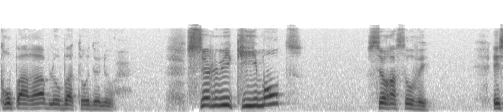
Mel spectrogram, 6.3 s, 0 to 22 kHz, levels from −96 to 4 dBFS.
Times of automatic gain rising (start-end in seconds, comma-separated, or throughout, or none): none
